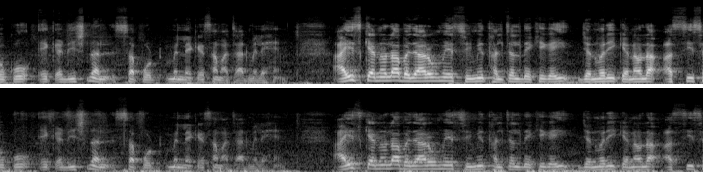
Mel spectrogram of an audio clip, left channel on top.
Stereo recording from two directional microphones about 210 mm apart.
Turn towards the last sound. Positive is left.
turn(degrees=45)  # may be behind; listen again after turning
